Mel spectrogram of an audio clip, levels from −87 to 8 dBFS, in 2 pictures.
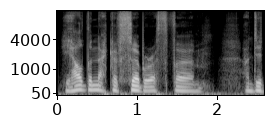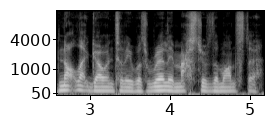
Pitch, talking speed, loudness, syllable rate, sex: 115 Hz, 230 wpm, -18 LUFS, 5.6 syllables/s, male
